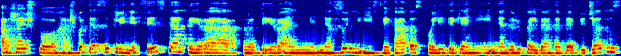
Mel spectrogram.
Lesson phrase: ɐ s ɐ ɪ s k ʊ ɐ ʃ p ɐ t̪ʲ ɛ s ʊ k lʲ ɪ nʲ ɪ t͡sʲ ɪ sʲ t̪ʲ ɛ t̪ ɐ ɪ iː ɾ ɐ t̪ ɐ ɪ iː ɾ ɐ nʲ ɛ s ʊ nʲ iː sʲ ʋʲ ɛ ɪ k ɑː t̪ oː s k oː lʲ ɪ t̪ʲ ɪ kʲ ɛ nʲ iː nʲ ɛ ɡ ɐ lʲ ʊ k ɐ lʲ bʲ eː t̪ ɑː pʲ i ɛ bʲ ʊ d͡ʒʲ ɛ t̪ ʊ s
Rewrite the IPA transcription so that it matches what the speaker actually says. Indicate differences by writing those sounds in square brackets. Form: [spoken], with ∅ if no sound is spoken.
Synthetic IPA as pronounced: ɐ [ʃ] ɐ ɪ [ʃ] k ʊ ɐ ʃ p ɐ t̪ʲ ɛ s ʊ k lʲ ɪ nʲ ɪ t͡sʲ ɪ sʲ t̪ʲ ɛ t̪ ɐ ɪ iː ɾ ɐ t̪ ɐ ɪ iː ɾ ɐ nʲ ɛ s ʊ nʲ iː sʲ ʋʲ ɛ ɪ k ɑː t̪ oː s [p] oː lʲ ɪ t̪ʲ ɪ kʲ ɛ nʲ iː nʲ ɛ ɡ ɐ lʲ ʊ k ɐ lʲ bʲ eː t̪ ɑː pʲ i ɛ bʲ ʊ d͡ʒʲ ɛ t̪ ʊ s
